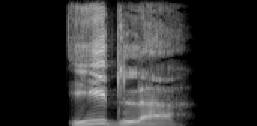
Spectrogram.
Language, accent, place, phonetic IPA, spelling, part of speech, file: German, Germany, Berlin, [ˈeːdlɐ], edler, adjective, De-edler.ogg
- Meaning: 1. comparative degree of edel 2. inflection of edel: strong/mixed nominative masculine singular 3. inflection of edel: strong genitive/dative feminine singular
